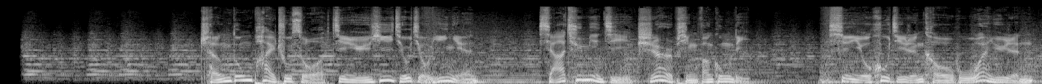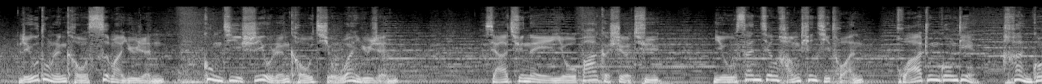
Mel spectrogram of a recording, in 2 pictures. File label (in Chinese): 男 专题; 城东派出所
